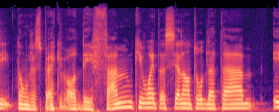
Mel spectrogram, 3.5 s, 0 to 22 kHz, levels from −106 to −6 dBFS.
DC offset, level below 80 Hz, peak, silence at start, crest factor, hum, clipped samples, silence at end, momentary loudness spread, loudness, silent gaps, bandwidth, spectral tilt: under 0.1%; -46 dBFS; -2 dBFS; 0 s; 16 dB; none; under 0.1%; 0 s; 3 LU; -17 LUFS; none; 16.5 kHz; -6 dB/octave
